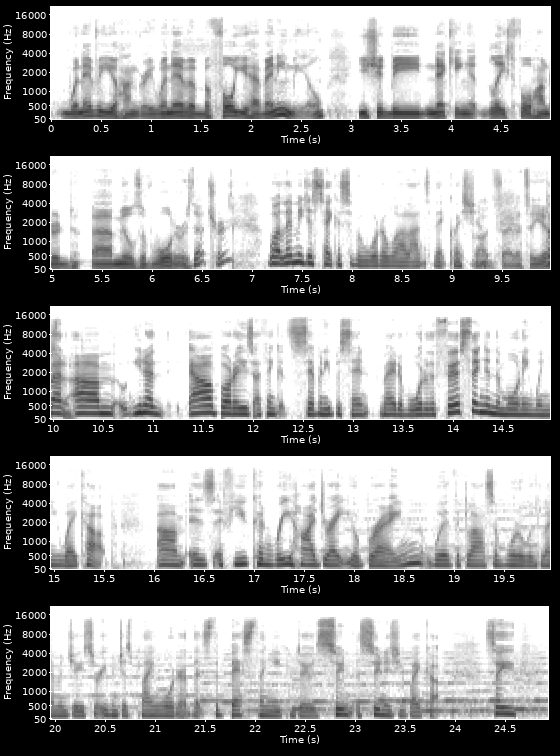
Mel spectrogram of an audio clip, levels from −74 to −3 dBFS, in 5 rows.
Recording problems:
background music; noticeable; throughout; 15 dB below the speech

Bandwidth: 14 kHz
